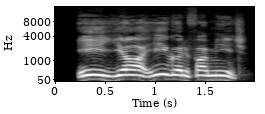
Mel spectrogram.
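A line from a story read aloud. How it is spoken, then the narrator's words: Yelled. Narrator (Russian): завопил я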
